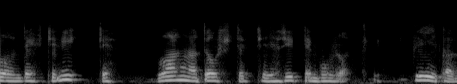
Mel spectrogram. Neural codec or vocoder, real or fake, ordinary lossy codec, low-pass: codec, 16 kHz, 2 kbps, FreqCodec, smaller model; fake; none; 7.2 kHz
